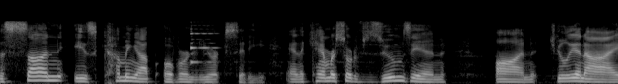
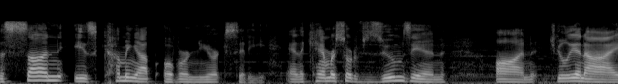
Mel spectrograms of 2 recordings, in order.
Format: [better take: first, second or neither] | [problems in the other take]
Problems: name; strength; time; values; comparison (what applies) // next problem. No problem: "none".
second | noise reduction (neural mask model RNNoise)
